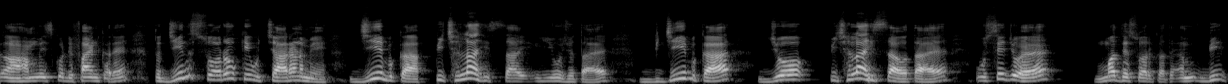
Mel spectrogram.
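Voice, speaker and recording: A man teaching an exam-prep lesson, explaining slowly and repeating points, drawing out vowel sounds to demonstrate them. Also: on the high side. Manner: slow, repetitive explaining, drawn-out vowel demonstrations.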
